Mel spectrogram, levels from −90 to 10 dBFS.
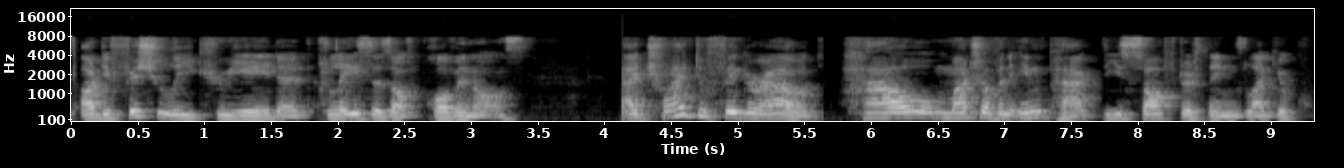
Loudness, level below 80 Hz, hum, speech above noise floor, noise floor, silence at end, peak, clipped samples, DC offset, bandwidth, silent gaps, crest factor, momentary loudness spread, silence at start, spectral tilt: -23 LUFS; -80 dBFS; none; 49 dB; -71 dBFS; 0.15 s; -6 dBFS; under 0.1%; under 0.1%; 8 kHz; none; 18 dB; 10 LU; 0 s; -5 dB/octave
